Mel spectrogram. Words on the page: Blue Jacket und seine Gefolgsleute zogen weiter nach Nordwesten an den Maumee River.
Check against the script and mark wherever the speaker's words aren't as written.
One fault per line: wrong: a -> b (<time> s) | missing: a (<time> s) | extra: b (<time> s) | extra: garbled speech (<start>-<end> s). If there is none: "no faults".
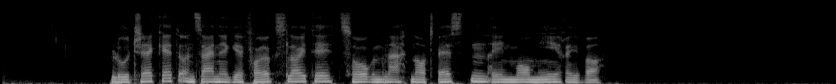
missing: weiter (3.9 s)
missing: an (4.9 s)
